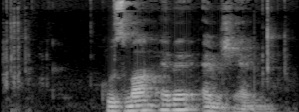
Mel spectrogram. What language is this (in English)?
Kurdish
